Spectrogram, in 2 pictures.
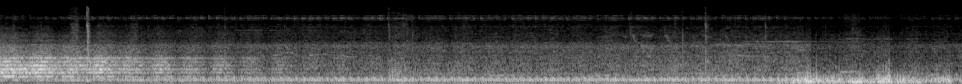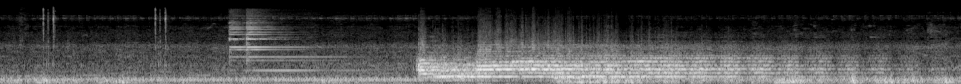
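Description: An imam's voice over a loudspeaker chanting long, drawn-out Eid prayer calls. It fades out about two seconds in, leaving a steady low hum, and comes back loudly about 14 seconds in. A brief high chime sounds about 12 seconds in.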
